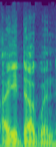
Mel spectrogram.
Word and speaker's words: Aiyedogbon: It's pronounced I N Dogon. Okay, I N Dogon.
